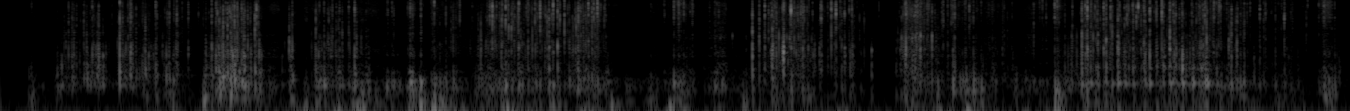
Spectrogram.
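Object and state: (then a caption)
Cardboard gift box scratched with nails. Long nails scratch a large, hollow, heart-shaped cardboard gift box with a heart pattern as it is held in the hands. Bright, rasping scratches come in long strokes and bursts with brief pauses, and the hollow box adds a dry, papery crinkle.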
